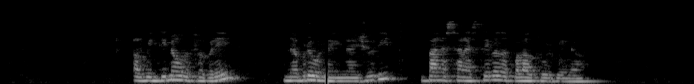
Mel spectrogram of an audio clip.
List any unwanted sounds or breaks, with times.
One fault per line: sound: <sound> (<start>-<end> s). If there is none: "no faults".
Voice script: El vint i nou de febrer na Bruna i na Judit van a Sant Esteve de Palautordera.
sound: dropout (3.2-3.3 s)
